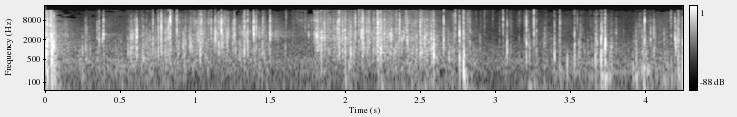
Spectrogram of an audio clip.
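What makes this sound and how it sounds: A large, empty, thin clear plastic bag is scrunched, waved and stretched by hands. The result is a continuous, bright crinkling full of sharp crackles and brief snaps, mostly in the upper range with little low end. The crinkling eases briefly around the midpoint and again near the three-second mark before picking back up.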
